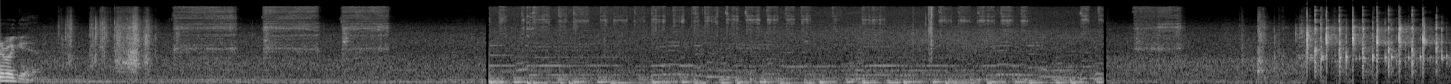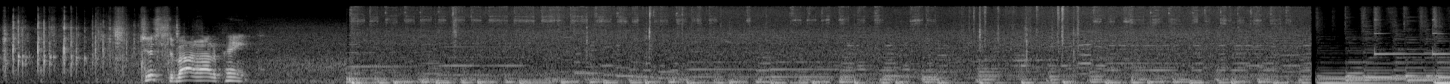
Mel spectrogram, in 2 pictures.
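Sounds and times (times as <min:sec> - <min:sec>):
spray paint can hissing: 0:01.2 - 0:03.9, 0:04.9 - 0:11.9, 0:13.0 - 0:15.9, 0:18.0 - 0:27.7
background music: 0:04.9 - 0:11.1, 0:18.0 - 0:29.0
mixing ball rattling in spray can: 0:04.9 - 0:11.1, 0:12.6 - 0:16.3, 0:18.0 - 0:27.7.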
